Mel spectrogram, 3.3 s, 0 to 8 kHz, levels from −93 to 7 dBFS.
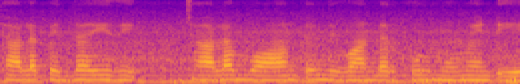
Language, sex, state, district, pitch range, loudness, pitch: Telugu, female, Andhra Pradesh, Guntur, 160-170 Hz, -17 LUFS, 160 Hz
